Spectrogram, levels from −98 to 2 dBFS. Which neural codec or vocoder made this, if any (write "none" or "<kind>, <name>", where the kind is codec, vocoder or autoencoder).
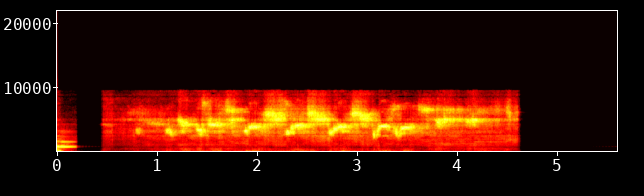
codec, SNAC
